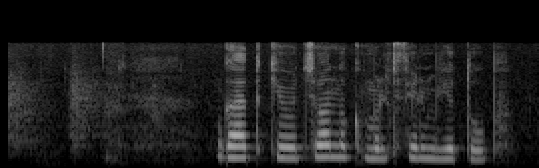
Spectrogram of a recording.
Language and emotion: Russian, neutral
